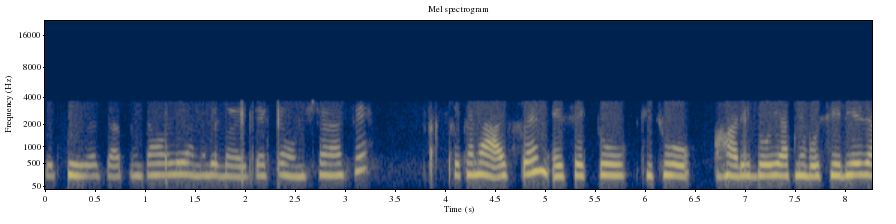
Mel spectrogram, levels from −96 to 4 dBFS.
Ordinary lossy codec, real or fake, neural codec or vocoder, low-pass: none; real; none; 3.6 kHz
